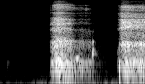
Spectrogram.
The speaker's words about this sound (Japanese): ちょっとおとなしくしててね。ふうふうして軽く飛ばしちゃうから。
